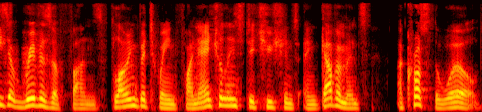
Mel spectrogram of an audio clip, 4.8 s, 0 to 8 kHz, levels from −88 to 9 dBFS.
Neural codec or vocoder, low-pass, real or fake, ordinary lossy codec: none; 7.2 kHz; real; AAC, 32 kbps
